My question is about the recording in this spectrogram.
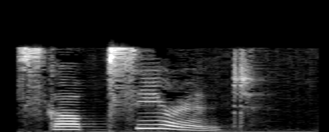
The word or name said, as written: sculpserunt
